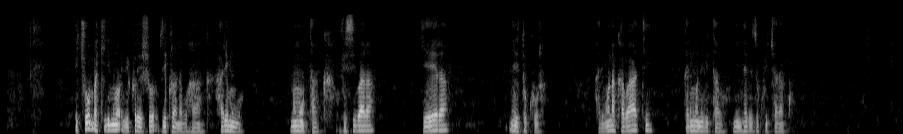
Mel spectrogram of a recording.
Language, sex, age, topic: Rundi, male, 36-49, education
